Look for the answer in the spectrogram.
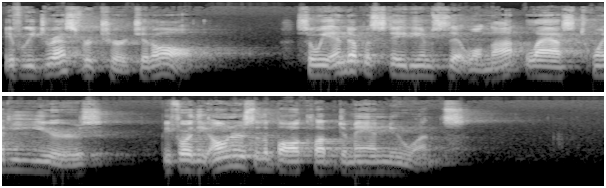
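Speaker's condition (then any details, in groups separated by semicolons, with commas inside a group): No condition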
